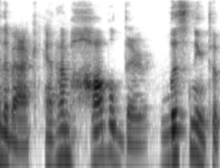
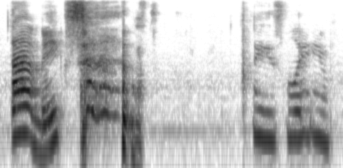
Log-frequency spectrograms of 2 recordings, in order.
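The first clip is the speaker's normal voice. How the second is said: high voice breaking into a laugh; laughing through it; 4 dB louder, much slower than usual. Retold or imitated. The son telling the customer it makes sense, laughing, high. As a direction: giggle out the forced agreement.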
